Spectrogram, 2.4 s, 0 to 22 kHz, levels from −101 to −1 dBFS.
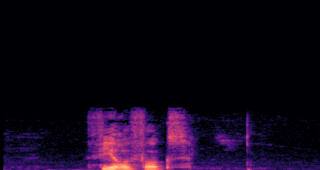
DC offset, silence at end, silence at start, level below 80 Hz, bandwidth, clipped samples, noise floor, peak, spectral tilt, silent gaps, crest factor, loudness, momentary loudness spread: under 0.1%; 1 s; 0.75 s; -62 dBFS; 7.8 kHz; under 0.1%; -75 dBFS; -4 dBFS; -7 dB/octave; none; 20 dB; -21 LUFS; 21 LU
